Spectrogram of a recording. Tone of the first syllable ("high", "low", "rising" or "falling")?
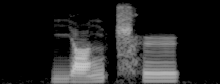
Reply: rising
